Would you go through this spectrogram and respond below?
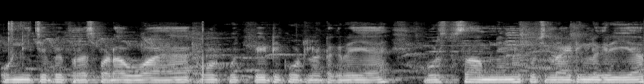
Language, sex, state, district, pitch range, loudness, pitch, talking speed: Hindi, male, Uttar Pradesh, Shamli, 105-110 Hz, -14 LUFS, 110 Hz, 185 wpm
